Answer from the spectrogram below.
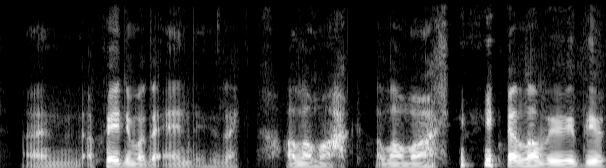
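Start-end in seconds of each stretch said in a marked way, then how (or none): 2.1-4.6 mock, really frightened, spooked voice. Retelling the taxi driver's words on being paid: imitating an afraid taxi driver. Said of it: "Really, like, afraid".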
